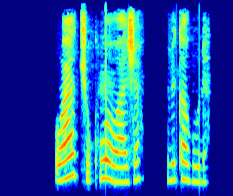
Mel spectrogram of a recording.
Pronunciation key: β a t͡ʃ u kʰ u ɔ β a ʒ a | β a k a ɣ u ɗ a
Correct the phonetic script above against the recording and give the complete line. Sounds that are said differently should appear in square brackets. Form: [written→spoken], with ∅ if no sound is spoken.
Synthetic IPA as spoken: [β→w] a t͡ʃ u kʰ u ɔ [β→w] a ʒ a | β [a→i] k a ɣ u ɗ a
